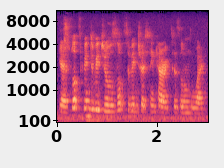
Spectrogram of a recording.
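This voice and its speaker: A woman's voice: on the low side, fast, a bit bright. Middle-aged London woman, echoey and distant. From London, England. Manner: friendly, hesitant with ums, lists things. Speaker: interview guest, personality test practitioner. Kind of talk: casual interview. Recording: echoey room, faint noise, off-mic.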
